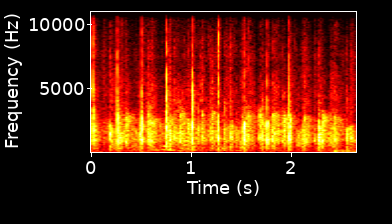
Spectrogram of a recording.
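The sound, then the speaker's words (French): An audience applauding, a dense steady patter of many hands clapping with sharper individual claps popping out at a quick irregular rhythm, sustained at a fairly even level throughout. “c'était vraiment superbe, comme en témoignent les applaudissements du public.”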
